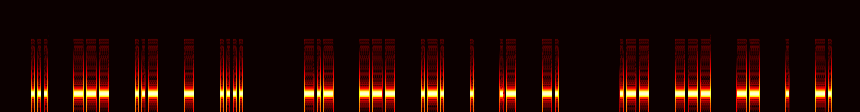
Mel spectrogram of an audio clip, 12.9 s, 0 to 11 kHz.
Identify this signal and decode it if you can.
Morse code, heard as a keyed tone, about 25 wpm, spaced as for 15 wpm, 550 Hz. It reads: SOUTH KOREAN WOMEN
